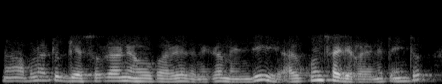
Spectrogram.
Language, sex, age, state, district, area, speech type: Assamese, male, 30-45, Assam, Sonitpur, rural, conversation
